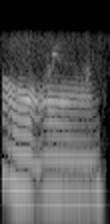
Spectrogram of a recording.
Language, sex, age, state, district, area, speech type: Assamese, female, 30-45, Assam, Golaghat, urban, conversation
